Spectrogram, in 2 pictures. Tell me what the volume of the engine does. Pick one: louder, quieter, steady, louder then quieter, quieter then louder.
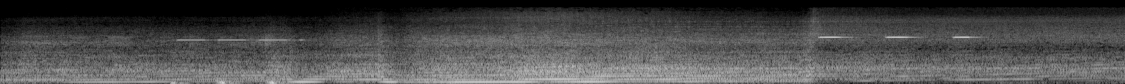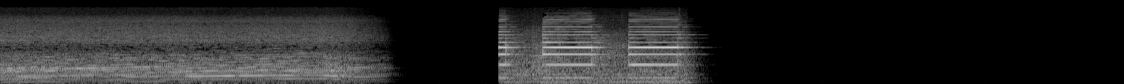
louder then quieter.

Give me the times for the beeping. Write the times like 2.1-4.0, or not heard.
1.7-3.0, 8.2-9.7, 16.2-18.1.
